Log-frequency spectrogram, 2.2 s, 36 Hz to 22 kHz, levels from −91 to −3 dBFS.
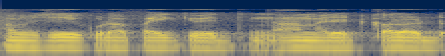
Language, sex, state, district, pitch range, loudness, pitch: Telugu, male, Andhra Pradesh, Sri Satya Sai, 100-105 Hz, -16 LUFS, 100 Hz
